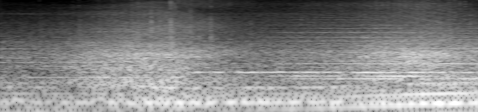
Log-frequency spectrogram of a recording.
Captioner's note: traffic humming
